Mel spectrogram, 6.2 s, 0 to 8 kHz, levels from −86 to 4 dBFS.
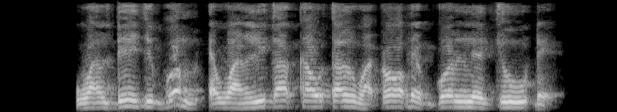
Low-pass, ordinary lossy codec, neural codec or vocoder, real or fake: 7.2 kHz; AAC, 32 kbps; codec, 16 kHz, 2 kbps, FreqCodec, larger model; fake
